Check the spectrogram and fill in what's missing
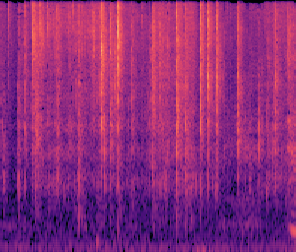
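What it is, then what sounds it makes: Plastic candy wrapper. Fingertips and long nails crinkle and rub the plastic wrapper of a small blue candy held over a table. The result is a quick series of crisp, bright crackles and rustles, mostly high-pitched and with little low end.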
